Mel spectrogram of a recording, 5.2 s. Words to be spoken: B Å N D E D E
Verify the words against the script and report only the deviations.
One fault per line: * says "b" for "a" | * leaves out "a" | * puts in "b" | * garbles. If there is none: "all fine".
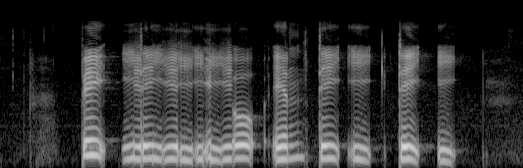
* garbles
